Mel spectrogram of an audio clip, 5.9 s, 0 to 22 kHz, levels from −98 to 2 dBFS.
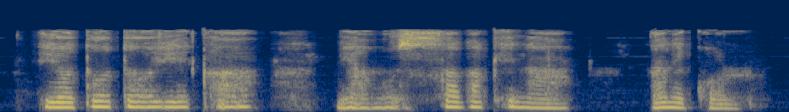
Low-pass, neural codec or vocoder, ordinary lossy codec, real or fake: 7.2 kHz; vocoder, 22.05 kHz, 80 mel bands, HiFi-GAN; AAC, 32 kbps; fake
